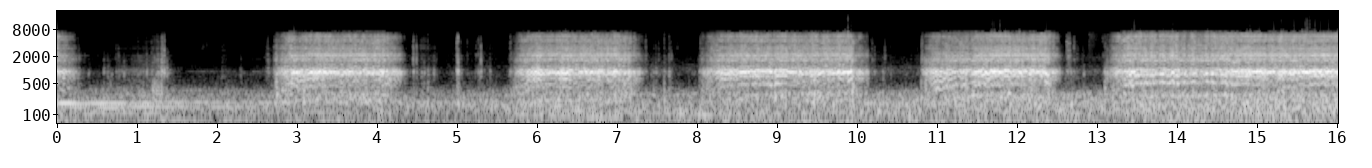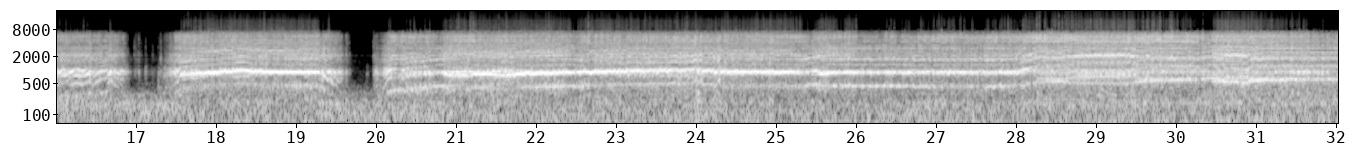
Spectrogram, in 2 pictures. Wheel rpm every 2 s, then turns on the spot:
0, 30, 10, 40, 50, 40, 40, 70, 50, 90, 90, 110, 110, 120, 150, 160.
none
